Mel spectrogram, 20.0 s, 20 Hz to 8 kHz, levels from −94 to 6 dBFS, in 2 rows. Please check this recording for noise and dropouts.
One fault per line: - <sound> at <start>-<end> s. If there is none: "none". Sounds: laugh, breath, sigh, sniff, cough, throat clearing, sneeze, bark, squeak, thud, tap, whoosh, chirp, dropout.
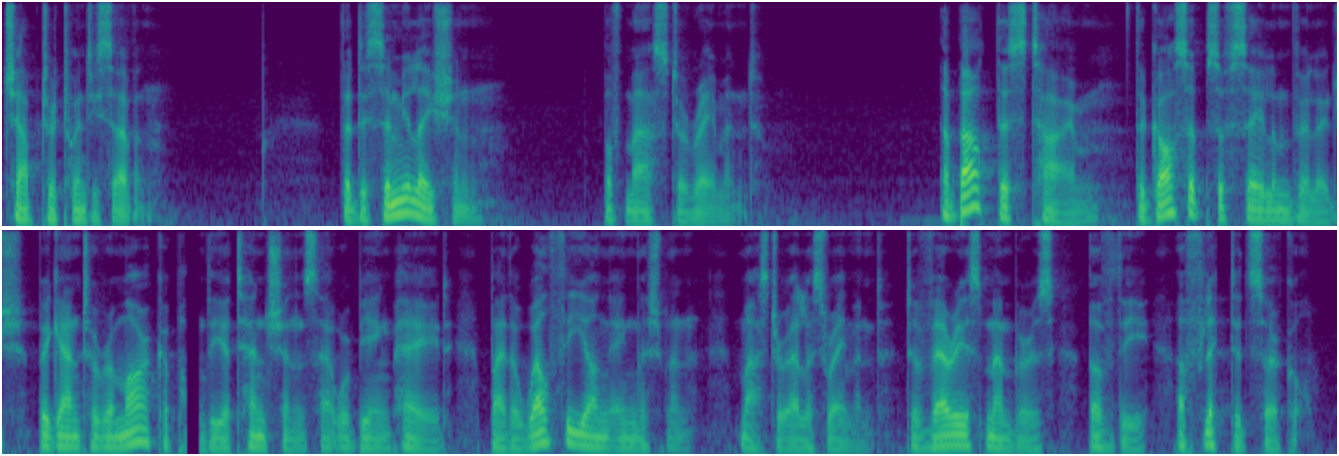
- dropout at 11.4-11.5 s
